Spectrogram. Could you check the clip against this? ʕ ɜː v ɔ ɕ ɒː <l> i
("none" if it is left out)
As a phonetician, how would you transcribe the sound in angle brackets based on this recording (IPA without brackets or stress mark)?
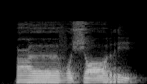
r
